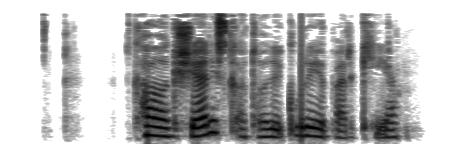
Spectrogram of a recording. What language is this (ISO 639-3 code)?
kat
